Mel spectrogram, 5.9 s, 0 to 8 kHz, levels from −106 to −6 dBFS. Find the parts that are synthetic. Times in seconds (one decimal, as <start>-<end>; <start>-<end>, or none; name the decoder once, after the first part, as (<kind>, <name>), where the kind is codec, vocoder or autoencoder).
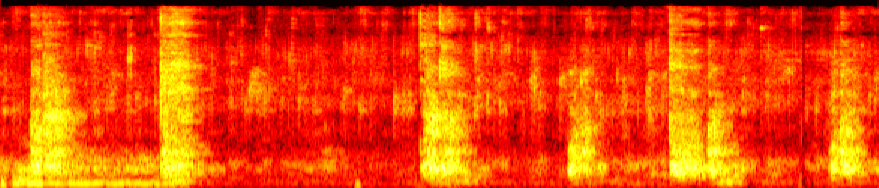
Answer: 0.0-1.2 (vocoder, Vocos); 2.3-5.9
